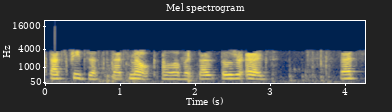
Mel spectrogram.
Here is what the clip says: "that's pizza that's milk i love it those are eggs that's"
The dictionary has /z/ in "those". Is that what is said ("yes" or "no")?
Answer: yes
